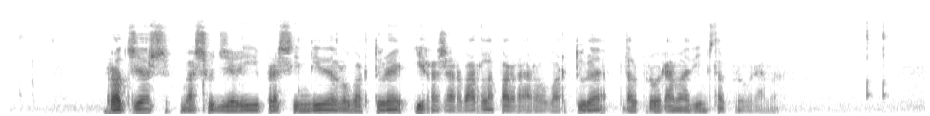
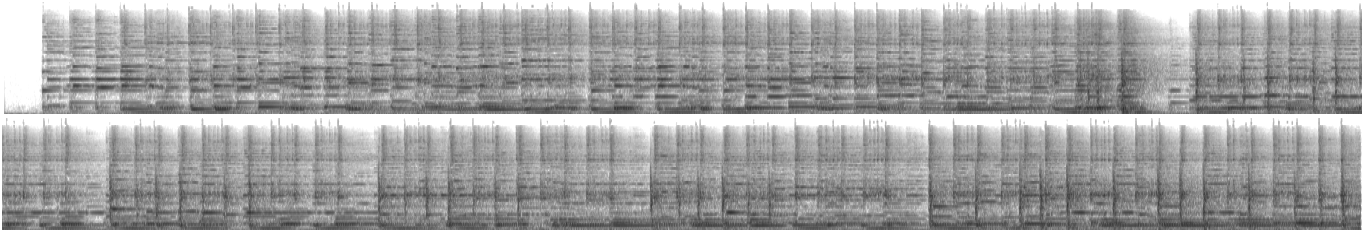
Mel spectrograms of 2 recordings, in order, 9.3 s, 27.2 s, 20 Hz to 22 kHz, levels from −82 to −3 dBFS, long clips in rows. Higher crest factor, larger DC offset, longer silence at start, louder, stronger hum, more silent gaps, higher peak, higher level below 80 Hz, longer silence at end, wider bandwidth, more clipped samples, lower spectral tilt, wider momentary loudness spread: first, 24 dB vs 18 dB; neither; first, 1 s vs 0 s; second, -36 LUFS vs -23 LUFS; neither; neither; second, -12 dBFS vs -6 dBFS; second, -72 dBFS vs -44 dBFS; first, 0.6 s vs 0 s; second, 11 kHz vs over 20 kHz; neither; first, -4.5 dB/octave vs -3 dB/octave; first, 17 LU vs 4 LU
